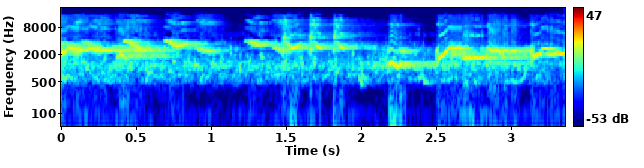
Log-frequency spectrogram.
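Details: White-rumped shama song used as a lure to provoke males into fighting song: loud, rich whistled phrases sliding and warbling around a steady middle pitch, with a brief dip before the strong phrases resume.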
